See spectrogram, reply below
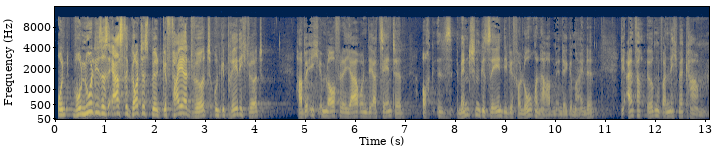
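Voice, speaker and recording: A man's voice: mid-range voice, expressive, moderate pace. A middle-aged man preaching a sermon in a conversational, emphatic way, throwing rhetorical questions to his congregation. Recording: long reverb of a large hall.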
